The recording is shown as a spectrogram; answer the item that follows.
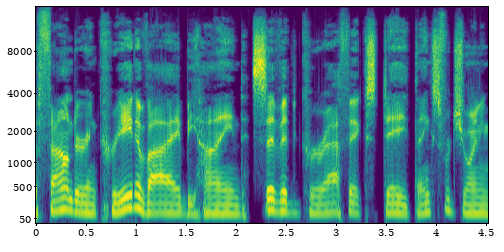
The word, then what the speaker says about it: Sivad: It's not Civad, it's Civid.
